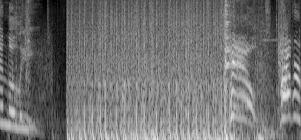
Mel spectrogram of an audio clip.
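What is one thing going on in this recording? Automatic gunfire rattles in a rapid burst.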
